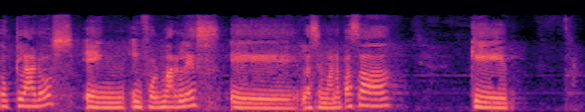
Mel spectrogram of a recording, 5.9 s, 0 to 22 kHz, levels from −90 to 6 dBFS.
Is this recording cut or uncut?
uncut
